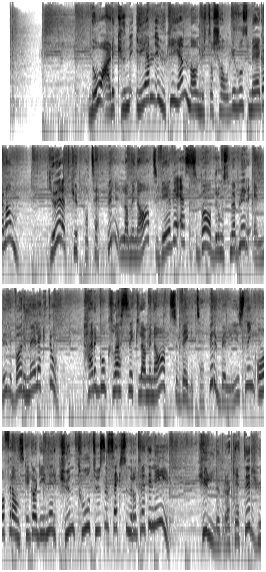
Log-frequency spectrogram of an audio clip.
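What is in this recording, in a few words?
Norwegian hard sell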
